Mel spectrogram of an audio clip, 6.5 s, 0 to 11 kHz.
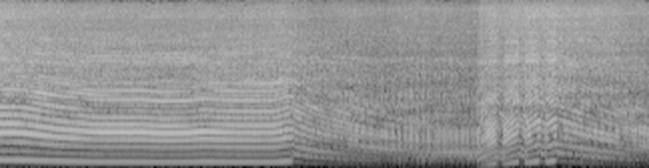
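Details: Freshly ported Stihl 031 AV chainsaw: strong high buzz holds steady, drops and climbs again as it bites wood; crisp clean pull, running better than ever; normal under load.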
